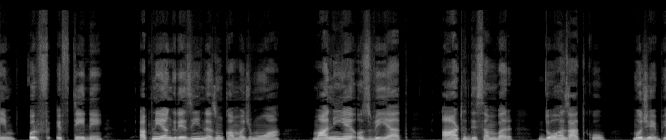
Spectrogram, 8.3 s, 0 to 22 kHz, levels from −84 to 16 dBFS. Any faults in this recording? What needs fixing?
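Damaged data in the compressed stream causes three short glitches: 0.33 to 0.38 s, before "افتی نے اپنی انگریزی"; 2.65 to 2.70 s, before "کا مجموعہ معنئی عضویات"; and 7.06 to 7.12 s, after "عضویات آٹھ دسمبر دو". Corrupt frames break decoder sync. Prevent this by transferring files with checksums.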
